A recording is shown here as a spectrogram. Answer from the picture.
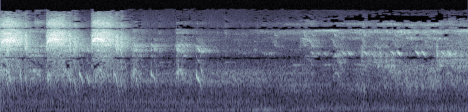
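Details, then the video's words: Spotted owlet screeching in Ahmedabad, Gujarat: three quick harsh, raspy screeches in the first second and a half, then fainter scratchy notes fading into soft background sound. "Screeching Call (Spotted Owlets)"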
